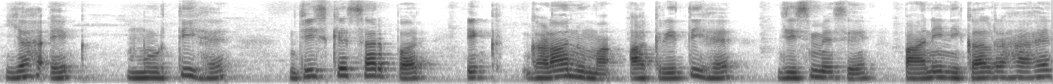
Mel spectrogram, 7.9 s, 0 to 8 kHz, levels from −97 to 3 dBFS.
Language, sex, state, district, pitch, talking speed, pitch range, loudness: Hindi, male, Bihar, Gopalganj, 155 Hz, 130 wpm, 145-175 Hz, -25 LUFS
